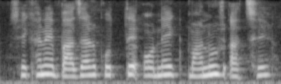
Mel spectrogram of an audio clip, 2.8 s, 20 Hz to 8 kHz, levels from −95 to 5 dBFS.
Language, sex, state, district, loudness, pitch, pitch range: Bengali, female, West Bengal, Cooch Behar, -15 LUFS, 245 Hz, 235-260 Hz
